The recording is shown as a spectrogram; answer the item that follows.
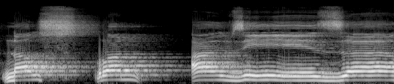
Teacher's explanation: ketika kita baca nasron Aziza langsung ke Ain ya tapi ingat suara dari nun mati itu tidak terlalu ditekan ya Karena dia mempunyai sifat tawassut atau tengah-tengah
